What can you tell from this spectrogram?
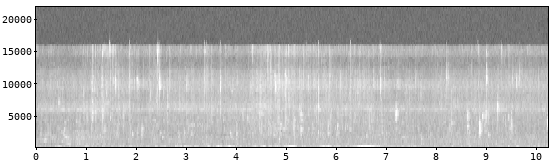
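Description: Batter-coated chicken wings frying in hot oil in a pan: faint, irregular crackling and popping.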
